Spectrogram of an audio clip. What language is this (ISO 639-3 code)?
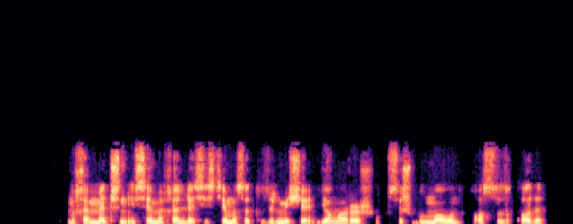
tat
